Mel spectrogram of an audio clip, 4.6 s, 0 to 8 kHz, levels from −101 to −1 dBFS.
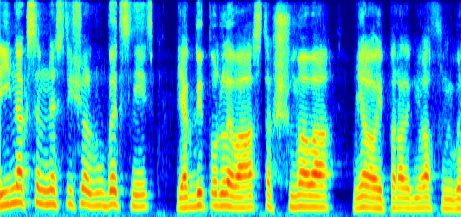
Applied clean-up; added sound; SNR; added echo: neural mask model DeepFilterNet 3.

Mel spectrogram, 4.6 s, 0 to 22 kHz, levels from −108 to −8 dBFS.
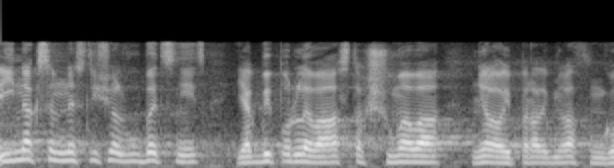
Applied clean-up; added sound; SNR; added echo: none; none; none; none.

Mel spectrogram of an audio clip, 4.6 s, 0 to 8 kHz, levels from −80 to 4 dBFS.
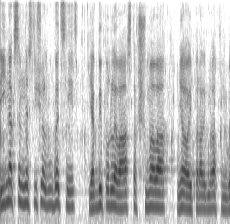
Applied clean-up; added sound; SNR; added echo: neural mask model RNNoise.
